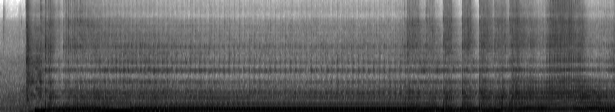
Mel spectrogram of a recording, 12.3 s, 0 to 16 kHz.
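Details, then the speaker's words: Nissan 300ZX Z32 (VG30DE), existing exhaust before repair: cranks and catches, then loud raspy droning exhaust booming with every blip through hollowed mufflers; excessively loud. "Yeah, as you can see, that would be just ridiculous driving on the street. It sounds like shit."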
